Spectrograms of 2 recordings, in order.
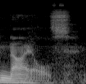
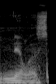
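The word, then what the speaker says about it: Nilles: Anika Niles, as she's pronouncing it now. I always understood it to be Nillis, but Niles it is, Anika Niles.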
